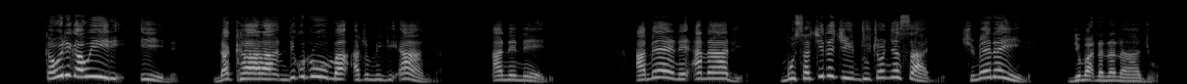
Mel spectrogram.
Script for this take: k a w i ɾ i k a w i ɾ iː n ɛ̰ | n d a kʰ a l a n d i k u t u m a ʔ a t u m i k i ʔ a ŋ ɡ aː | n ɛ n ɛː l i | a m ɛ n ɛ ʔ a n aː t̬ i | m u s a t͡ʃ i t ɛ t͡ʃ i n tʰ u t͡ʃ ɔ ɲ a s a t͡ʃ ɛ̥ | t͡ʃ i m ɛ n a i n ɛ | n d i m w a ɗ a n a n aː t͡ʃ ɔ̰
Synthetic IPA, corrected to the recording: k a w i ɾ i k a w i ɾ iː n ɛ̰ | n d a kʰ a l a n d i k u t u m a ʔ a t u m i k i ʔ a ŋ ɡ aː | n ɛ n ɛː ɾ i | a m ɛ n ɛ ʔ a n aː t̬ i | m u s a t͡ʃ i t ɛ t͡ʃ i n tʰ u t͡ʃ ɔ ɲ a s a t͡ʃ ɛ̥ | t͡ʃ i m ɛ n ɛ i n ɛ | n d i m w a ɗ a n a n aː t͡ʃ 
